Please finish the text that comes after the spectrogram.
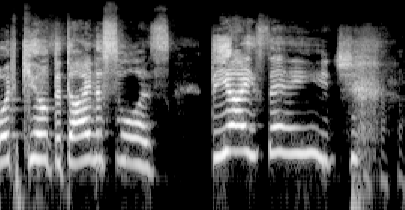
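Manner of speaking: high, slow villain voice. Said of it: "Mister Freeze, he made so many snow and ice puns".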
